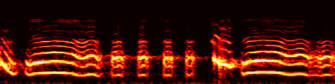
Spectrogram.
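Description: A young boy crying at home. A long, wavering wail breaks into a few short choked sobs, then rises again into another drawn-out, tearful cry, loud and alone.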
